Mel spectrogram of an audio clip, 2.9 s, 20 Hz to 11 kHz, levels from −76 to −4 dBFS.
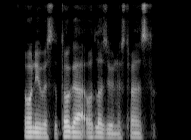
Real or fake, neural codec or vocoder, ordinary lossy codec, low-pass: fake; codec, 24 kHz, 1.2 kbps, DualCodec; Opus, 32 kbps; 9.9 kHz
